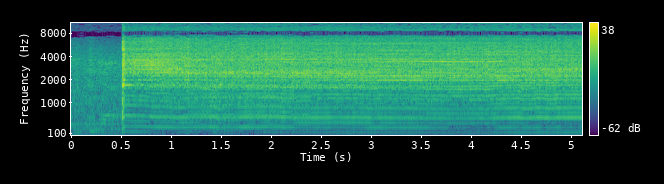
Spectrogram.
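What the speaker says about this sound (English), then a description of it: "take a die grinder and score this area until we can just bend it back and" A die grinder scoring metal on Assault Switchback running boards spins up with a brief thump, then holds a loud, steady high-pitched whine that continues evenly to the end.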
